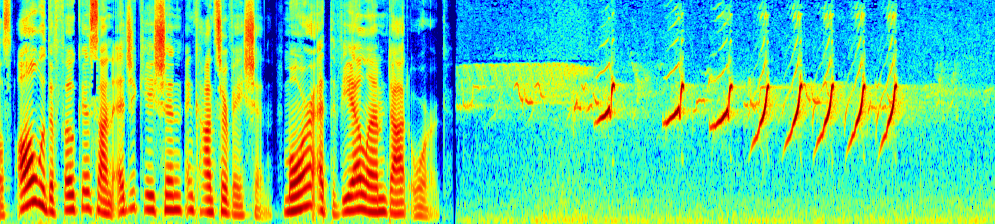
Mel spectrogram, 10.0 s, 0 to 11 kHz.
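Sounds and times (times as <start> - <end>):
speech: 0.0 - 4.8
northern cardinal singing slurred whistles: 4.6 - 9.9.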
